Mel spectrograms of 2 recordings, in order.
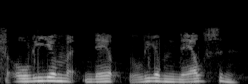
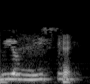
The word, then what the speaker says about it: Liam Neeson: If Liam Nelson, Neeson. What is that? Neeson. Liam Neeson. That's a kind of pronounce that there.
